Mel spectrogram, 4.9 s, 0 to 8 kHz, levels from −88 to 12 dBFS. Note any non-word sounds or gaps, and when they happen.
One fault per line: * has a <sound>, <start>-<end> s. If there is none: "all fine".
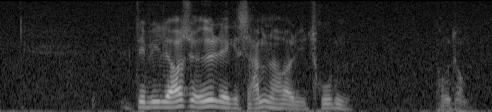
all fine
